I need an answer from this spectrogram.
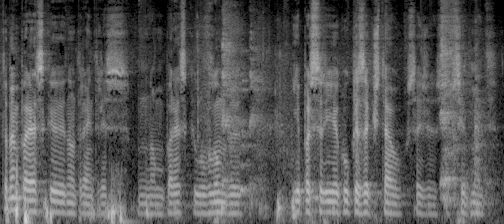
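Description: A man with a European Portuguese accent, a member of parliament, speaking briefly and quietly in committee. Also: lowish voice, steady tone, a little fast, noisy background. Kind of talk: committee debate.

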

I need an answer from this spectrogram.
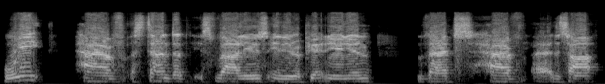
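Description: Interpreter voice-over: a man translating a speech live, bright and crisp, with halting restarts; it should sound like simultaneous interpretation. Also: mid-range voice, little pitch movement, rough recording. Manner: halting, with frequent restarts and self-corrections. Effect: simultaneous interpreter voice-over of a speaker. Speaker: conference interpreter. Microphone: online meeting audio.

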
